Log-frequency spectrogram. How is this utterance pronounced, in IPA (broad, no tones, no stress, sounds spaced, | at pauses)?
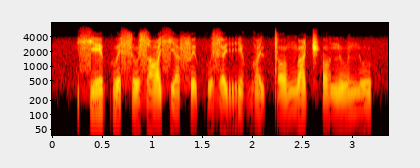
sʲ e kʷ e s u z ɑ sʲ ɑ f e kʷ ə z ə rʲ e ɡʷ ɑ lʲ t ɔ ŋʷ ɑ t͡ʃʼ ɔ n u n u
